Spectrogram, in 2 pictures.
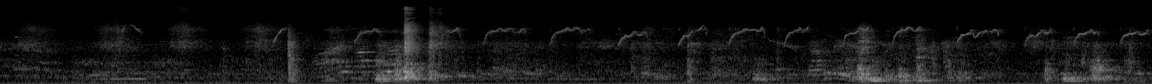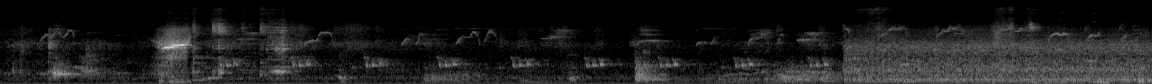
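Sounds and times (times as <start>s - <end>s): nestling bird cheeping: 13.0s - 17.5s.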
